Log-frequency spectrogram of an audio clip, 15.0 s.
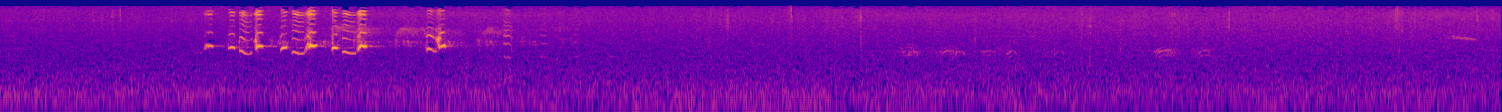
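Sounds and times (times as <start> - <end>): faint steady hiss: 0.0 - 15.0
bird whistling swooping notes: 2.1 - 5.5.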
